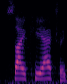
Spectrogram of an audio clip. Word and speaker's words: psychiatric: 声来念 psychiatric，注意重音后移了 psychiatric，表示 relating to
